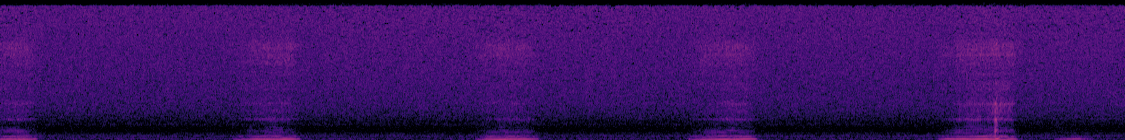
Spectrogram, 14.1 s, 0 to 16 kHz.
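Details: Sleeping golden retriever snoring: regular low, buzzing snores, about 20 a minute, with quiet pauses between them. Owner says the snoring is almost as bad as a family member's.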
